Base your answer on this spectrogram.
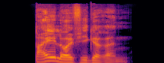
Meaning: inflection of beiläufig: 1. strong genitive masculine/neuter singular comparative degree 2. weak/mixed genitive/dative all-gender singular comparative degree
- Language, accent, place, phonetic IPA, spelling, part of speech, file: German, Germany, Berlin, [ˈbaɪ̯ˌlɔɪ̯fɪɡəʁən], beiläufigeren, adjective, De-beiläufigeren.ogg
